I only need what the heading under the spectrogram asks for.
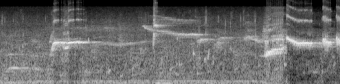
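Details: Harsh song of an orange-headed thrush, used as a lure to rouse aggression in another orange-headed thrush: loud sliding whistles and a long drawn note, then sharp rising and falling phrases over a steady low hum.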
